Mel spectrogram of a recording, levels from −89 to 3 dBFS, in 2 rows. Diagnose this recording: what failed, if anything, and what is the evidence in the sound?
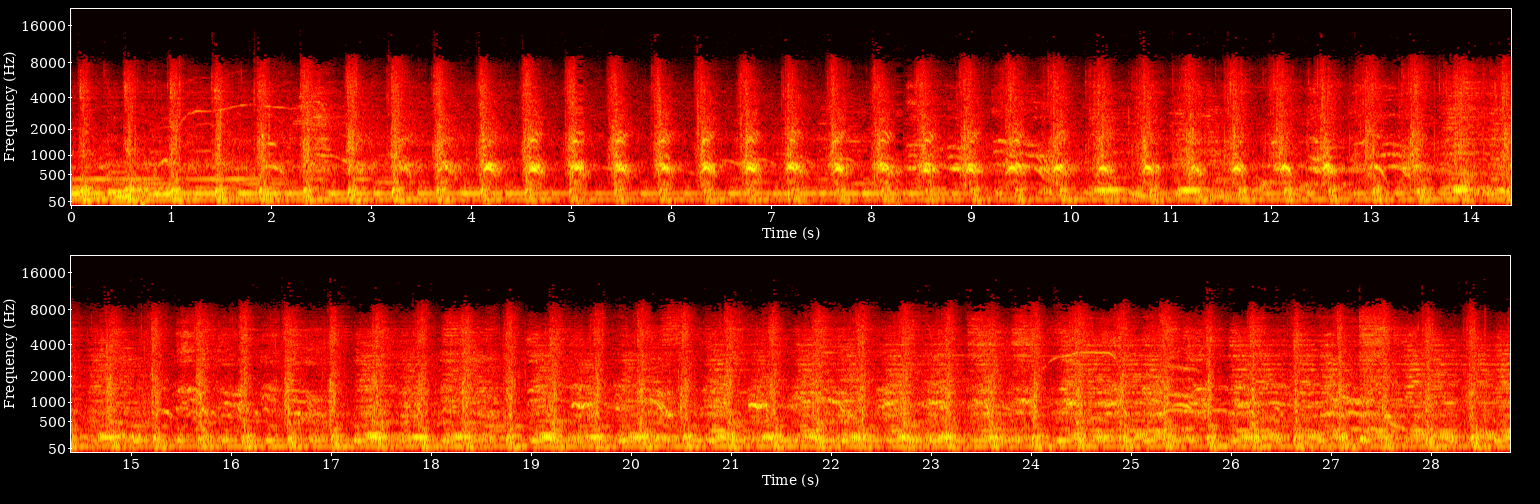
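Lost LE Audio frames on the Bluetooth link: at 0.70, 5.07–5.12, 8.25–8.32 and 26.95–27.02 s, LC3 concealment replays the spectrum with random signs, smearing tones into noise.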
